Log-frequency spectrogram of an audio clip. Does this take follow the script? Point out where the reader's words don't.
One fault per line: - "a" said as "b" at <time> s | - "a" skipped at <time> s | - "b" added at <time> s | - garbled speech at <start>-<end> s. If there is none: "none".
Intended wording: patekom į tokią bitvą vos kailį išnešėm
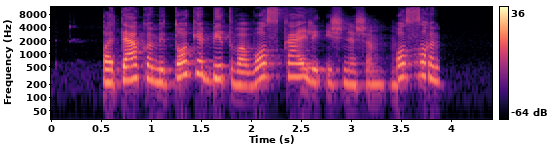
- garbled speech at 3.4-3.9 s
